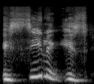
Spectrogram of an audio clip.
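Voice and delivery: usual speaking voice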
